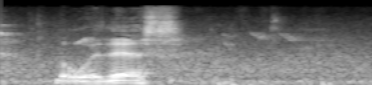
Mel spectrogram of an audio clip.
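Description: A man says a few words up close.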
